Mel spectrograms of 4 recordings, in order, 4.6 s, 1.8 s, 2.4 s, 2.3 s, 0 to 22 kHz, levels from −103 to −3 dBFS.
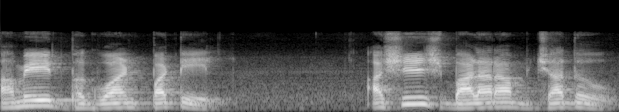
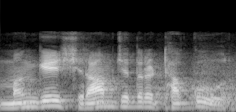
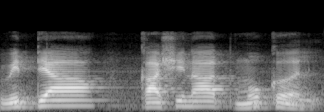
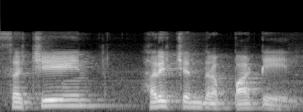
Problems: none marked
